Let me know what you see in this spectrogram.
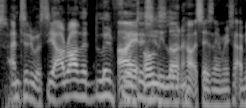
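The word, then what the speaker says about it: Antinous: Antinuous. Yeah. I'd rather live for only learn how to say his name rec. I've been saying Antonyus. It's antinuous again.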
